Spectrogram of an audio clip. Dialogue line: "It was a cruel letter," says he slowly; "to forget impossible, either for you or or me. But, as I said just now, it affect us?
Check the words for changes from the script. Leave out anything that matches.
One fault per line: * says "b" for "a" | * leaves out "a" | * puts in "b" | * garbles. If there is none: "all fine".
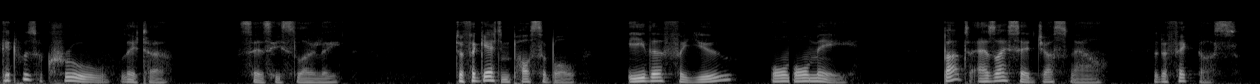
all fine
